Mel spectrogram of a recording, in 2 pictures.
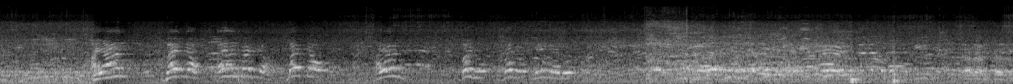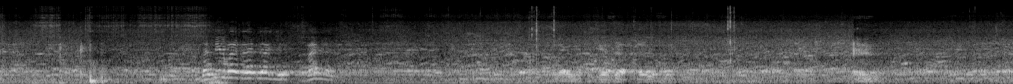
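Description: A man speaks loudly nearby, addressing the crowd.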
